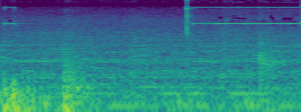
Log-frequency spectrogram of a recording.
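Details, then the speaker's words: Leak Block water leak sensor, new style, touched on its bottom: thin, steady high-pitched alarm tone, briefly interrupted, over handling thumps; silenced by holding its single button. "same issue uh if we touch the if we touch the bottom here it will go off"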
